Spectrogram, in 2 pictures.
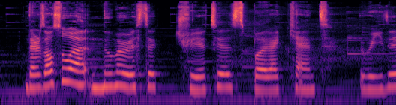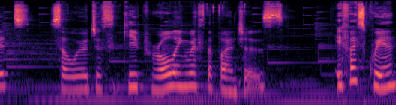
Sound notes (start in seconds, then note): none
